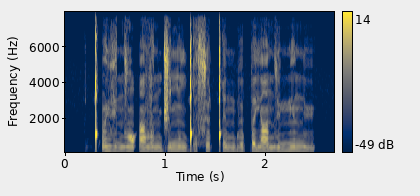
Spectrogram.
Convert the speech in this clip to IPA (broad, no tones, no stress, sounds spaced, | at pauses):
ǃʼ ə̃ vʲ ɔ n z ɔ̃ ʔ ã v ə n d͡ʒ ə ɲ ũ ɡ͡ǃ ɛ s ø ǃ e m b ø p ɛ j ã n z y mʲ ũ n y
